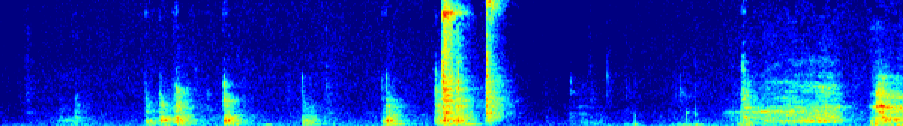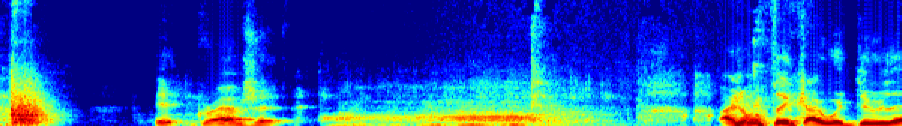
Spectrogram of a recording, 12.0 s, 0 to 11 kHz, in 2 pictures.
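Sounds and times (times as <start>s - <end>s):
metal scrape: 8.2s - 10.5s.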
